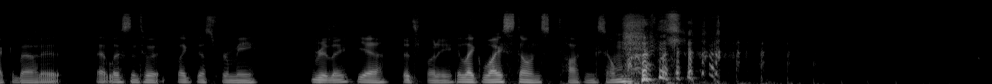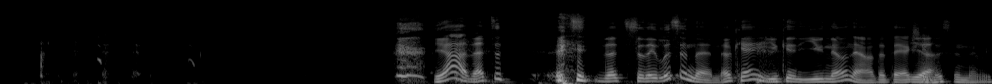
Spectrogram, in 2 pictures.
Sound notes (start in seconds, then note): 6.2 laughs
